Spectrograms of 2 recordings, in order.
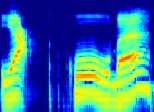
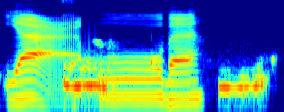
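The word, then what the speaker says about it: يعقوب: Seharusnya bunyi ain dengan qof tak boleh ada jedah hening, jeda berhenti. Jadi dibacanya bukan yaquba tapi yaquba waa ali yaquba gitu ya.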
